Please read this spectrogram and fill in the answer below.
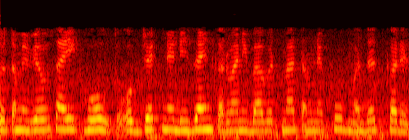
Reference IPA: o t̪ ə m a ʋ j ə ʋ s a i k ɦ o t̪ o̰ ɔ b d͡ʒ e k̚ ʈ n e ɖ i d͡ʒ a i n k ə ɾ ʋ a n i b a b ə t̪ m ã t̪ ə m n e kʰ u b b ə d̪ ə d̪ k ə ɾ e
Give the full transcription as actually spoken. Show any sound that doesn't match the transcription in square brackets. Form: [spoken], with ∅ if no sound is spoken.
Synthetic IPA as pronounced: o t̪ ə m [e] ʋ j ə ʋ s a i k ɦ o t̪ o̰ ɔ b d͡ʒ e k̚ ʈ n e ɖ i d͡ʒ a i n k ə ɾ ʋ a n i b a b ə t̪ m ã t̪ ə m n e kʰ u b [m] ə d̪ ə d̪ k ə ɾ e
